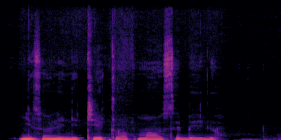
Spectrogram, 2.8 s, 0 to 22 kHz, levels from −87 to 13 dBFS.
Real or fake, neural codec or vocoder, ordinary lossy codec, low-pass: real; none; none; none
